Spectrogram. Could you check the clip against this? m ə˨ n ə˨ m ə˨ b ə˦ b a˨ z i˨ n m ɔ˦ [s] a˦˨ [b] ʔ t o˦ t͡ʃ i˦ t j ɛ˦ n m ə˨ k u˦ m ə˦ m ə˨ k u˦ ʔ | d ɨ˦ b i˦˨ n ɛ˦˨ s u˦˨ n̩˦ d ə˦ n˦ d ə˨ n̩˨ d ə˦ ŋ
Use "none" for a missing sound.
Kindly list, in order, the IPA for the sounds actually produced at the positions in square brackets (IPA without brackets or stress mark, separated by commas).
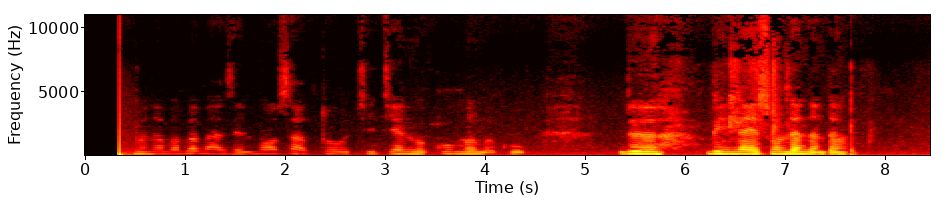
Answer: s, none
